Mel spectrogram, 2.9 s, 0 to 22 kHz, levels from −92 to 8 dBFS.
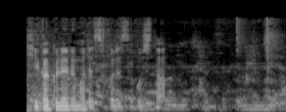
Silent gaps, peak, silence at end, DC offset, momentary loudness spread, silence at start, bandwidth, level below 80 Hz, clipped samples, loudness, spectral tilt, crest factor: none; -6 dBFS; 0 s; under 0.1%; 22 LU; 0.25 s; 11.5 kHz; -60 dBFS; under 0.1%; -27 LUFS; -5 dB/octave; 22 dB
